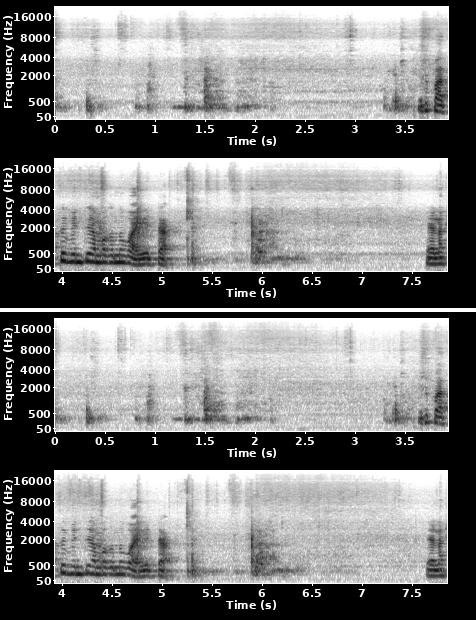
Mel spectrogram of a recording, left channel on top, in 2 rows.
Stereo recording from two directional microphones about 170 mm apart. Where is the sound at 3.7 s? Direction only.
45° left (ahead or behind).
